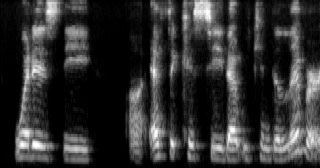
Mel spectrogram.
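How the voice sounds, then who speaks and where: Lively in intonation, this is a normal speaking voice at a moderate pace. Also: woman. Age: 60s. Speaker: skincare company founder. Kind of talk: casual chat.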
